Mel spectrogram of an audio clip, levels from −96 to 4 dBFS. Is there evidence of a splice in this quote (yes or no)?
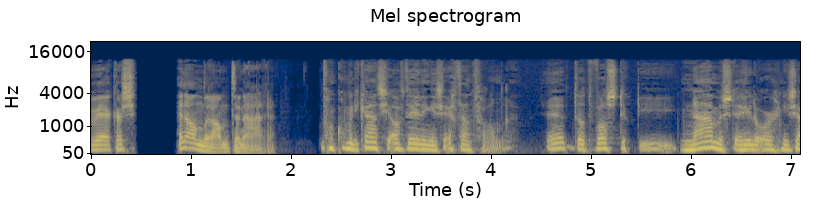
yes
